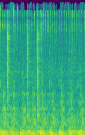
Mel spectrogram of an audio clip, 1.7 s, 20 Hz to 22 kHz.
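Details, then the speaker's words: Royal Enfield Bullet 350 running in gear before chain lube: low engine beat with a rhythmic rasping swish repeating with wheel speed from the drive chain; dry drive chain noise. "Check कर लो भाई, चैन की noise check कर लो कितनी noise आ रही है चैन की।"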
